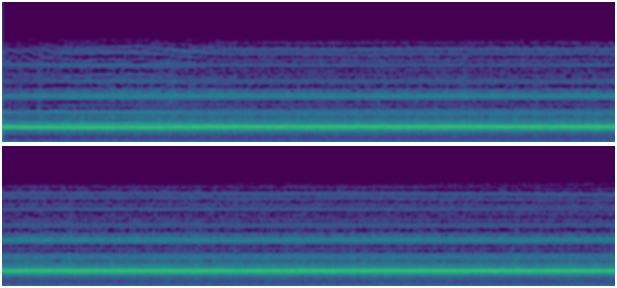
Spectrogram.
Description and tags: Outdoor recording of cicada in Australia
outdoors, australia, cicada, farm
